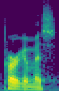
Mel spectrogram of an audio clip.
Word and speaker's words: Pergamos: And in Revelation chapter 2, verse 12, Pergamos is the right way to say it, Pergamos.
